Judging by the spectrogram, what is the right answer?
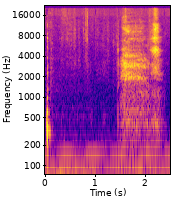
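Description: Keyboard typing, a soft steady patter of light key clicks, faint and continuous over a low steady hum before a brief burst of background noise.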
